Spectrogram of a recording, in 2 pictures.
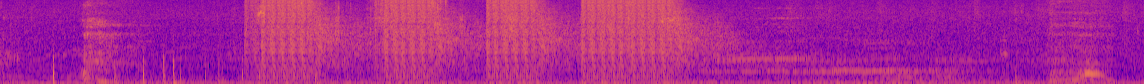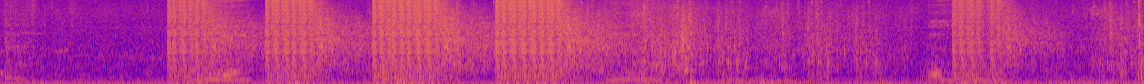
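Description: Bursts of automatic gunfire in STALKER: Call of Pripyat with the Misery mod, rapid repeated volleys in several clusters, loud and sharp, separated by quieter stretches where footsteps and low ambient rumble come through.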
